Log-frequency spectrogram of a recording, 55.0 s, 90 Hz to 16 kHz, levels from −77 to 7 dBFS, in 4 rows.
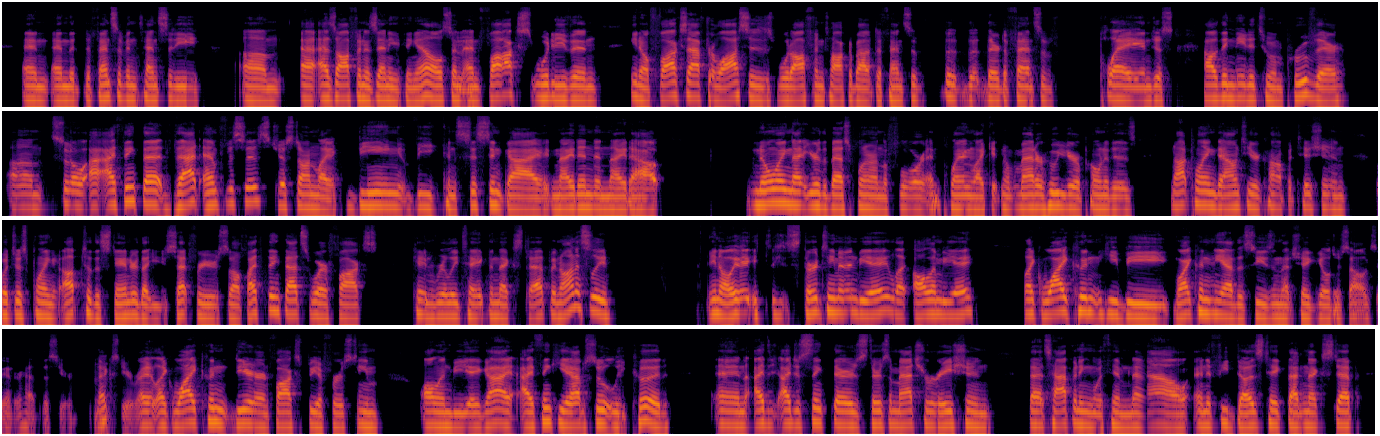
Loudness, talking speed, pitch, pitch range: -24 LUFS, 195 wpm, 135 Hz, 125-150 Hz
